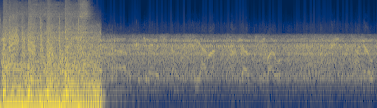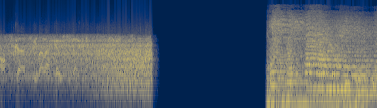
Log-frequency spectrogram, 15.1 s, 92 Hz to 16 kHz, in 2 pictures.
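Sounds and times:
voice through old radio: 2.1 - 9.5.

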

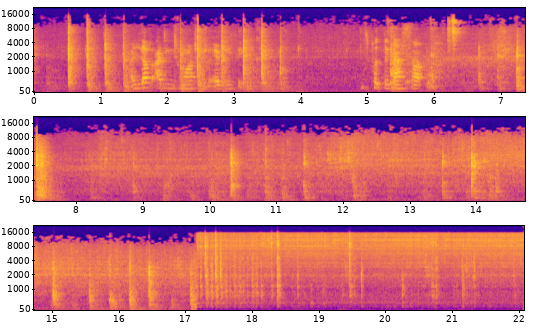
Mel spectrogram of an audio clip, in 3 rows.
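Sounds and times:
wooden spoon knocking and scraping pan: 0.0 - 4.0, 5.3 - 22.0
food sizzling: 3.6 - 22.0.

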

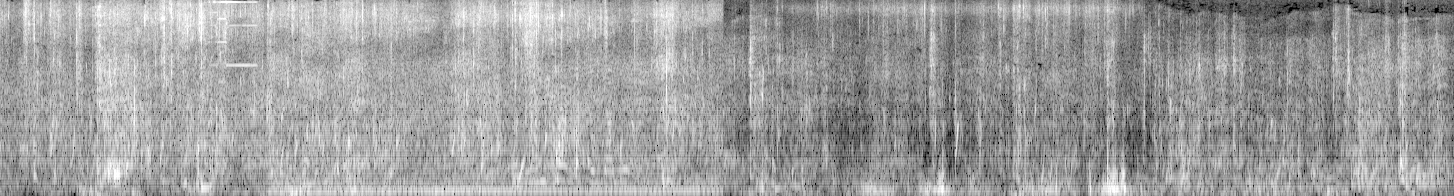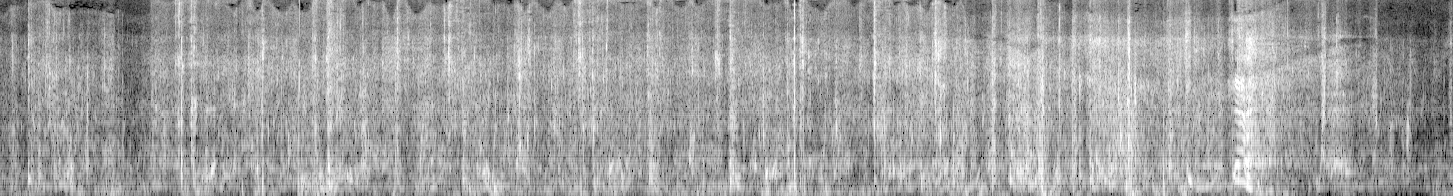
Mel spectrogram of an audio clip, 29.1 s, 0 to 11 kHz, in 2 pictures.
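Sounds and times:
kayak paddle splashing: 0.0 - 29.0
water running along hull: 0.0 - 29.0
wind buffeting microphone: 1.8 - 7.2.

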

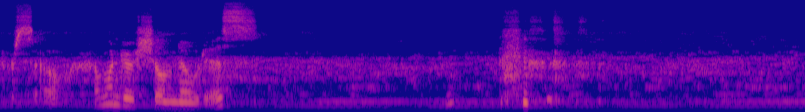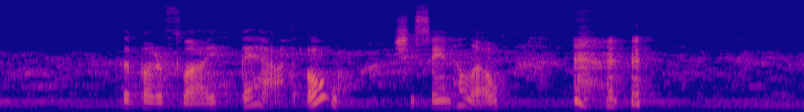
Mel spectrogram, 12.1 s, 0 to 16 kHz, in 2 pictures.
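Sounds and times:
faint background hum: 0.0 - 12.0
woman laughing: 3.8 - 4.7, 10.4 - 11.0.

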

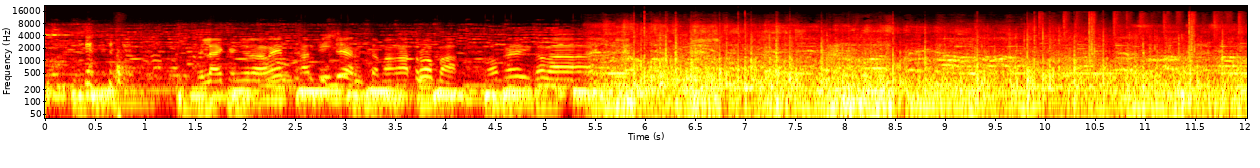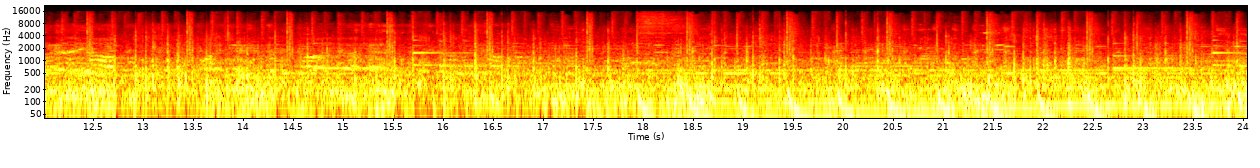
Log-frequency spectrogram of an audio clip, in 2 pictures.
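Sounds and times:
music playing: 0.0 - 24.0
fireworks bangs and crackles: 5.1 - 24.0.

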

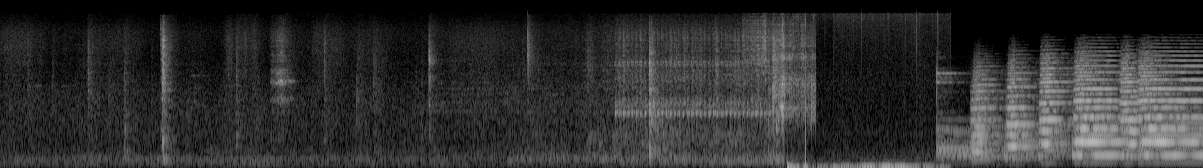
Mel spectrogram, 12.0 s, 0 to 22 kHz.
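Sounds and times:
record player hiss: 7.6 - 9.4.

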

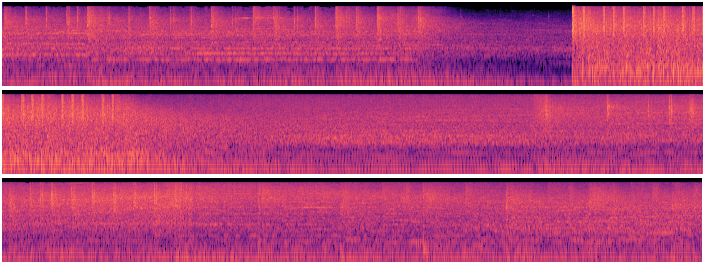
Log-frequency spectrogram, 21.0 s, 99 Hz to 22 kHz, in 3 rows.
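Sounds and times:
entrance music in arena: 0.0 - 21.0
sudden loud blast: 5.7 - 11.2.

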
